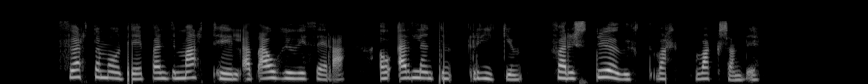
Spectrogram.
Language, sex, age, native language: Icelandic, female, 30-39, Icelandic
